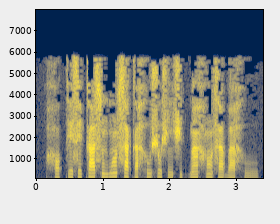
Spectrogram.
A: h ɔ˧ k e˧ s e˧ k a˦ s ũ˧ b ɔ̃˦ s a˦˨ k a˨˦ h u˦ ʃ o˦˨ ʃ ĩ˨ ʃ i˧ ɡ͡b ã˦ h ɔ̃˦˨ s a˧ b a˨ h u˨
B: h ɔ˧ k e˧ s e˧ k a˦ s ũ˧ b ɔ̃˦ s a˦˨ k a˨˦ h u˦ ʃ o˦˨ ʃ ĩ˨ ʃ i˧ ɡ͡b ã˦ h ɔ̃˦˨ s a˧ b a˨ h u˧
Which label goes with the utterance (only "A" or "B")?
A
